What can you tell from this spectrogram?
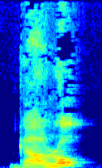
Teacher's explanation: J'ai pas prononcé le P. P, c'est une lettre muette.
